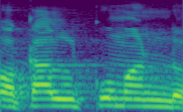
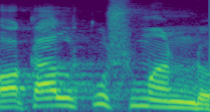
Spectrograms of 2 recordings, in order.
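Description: First: অকাল কুমাণ্ড said without the ষ, plain মা sound; common wrong pronunciation. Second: অকাল কুষ্মাণ্ড with the ষ clearly sounded; correct pronunciation. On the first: Teacher shows students the common mistake, অকাল কুমাণ্ড, plainly. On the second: Teacher gives students the correct form, অকাল কুষ্মাণ্ড, carefully. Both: Shown as a demonstration. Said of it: "হবে না কিন্তু".

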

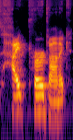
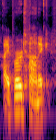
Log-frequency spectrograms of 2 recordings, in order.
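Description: First: Hypertonic fumbled as "hightpertonic", with a stray t after the first syllable; tongue-tied hypertonic; slip of the tongue. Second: Fix the slip and say Hypertonic carefully; careful correction of Hypertonic; corrected word. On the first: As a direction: trip over the word hypertonic, slurring the first syllable. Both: Real, not acted. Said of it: "A little bit of dyslexia there".

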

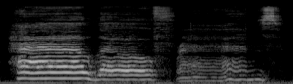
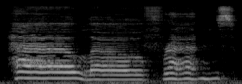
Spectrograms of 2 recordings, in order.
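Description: Both takes have the same delivery.

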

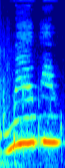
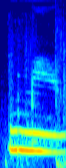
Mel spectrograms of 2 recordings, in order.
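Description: First: Higher, squeaky cat meows. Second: Quiet, softer little meow; a small, soft cat call. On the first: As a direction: meow up high like a kitten. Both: Pretend. Meowing like a cat, soft then high.

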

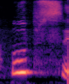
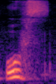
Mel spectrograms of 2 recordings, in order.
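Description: First: Cutesy little oops, pitched up. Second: Startled oops in demonstration; genuinely startled. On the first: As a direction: make the slip-up sound adorable. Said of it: "귀엽게". (귀엽게) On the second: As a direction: say oops as if really caught off guard. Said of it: "진짜 놀래서 하기도 하거든요". (진짜 놀란 듯이) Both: Shown as a demonstration.

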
